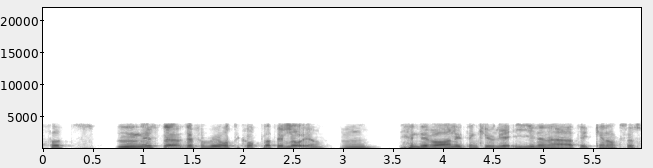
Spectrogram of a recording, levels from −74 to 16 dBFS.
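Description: Throughout, the speech carries RealAudio 14.4 codec damage. Nothing passes above 3.9 kHz. Heavy coding leaves it muffled and gargly, which fits an 8 kbit/s dial-up codec.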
